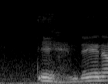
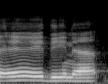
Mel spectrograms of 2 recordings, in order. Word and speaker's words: اهدنا: الهاء حرف ضعيف خفي. Very light sound should be ha. فلا بد، بما أنه خفي وضعيف، إذن لا بد من الاهتمام به وإبرازه، وإلا هو يتحول إلى همزة. هو يتحول عادة إلى همزة.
